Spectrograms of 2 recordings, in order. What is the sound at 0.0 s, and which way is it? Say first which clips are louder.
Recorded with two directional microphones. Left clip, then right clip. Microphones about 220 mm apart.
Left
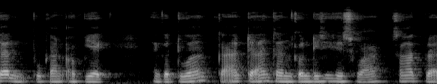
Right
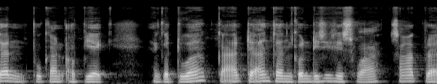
Speech: right 10 dB; 45° right (ahead or behind).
